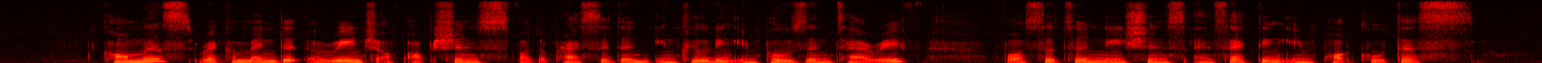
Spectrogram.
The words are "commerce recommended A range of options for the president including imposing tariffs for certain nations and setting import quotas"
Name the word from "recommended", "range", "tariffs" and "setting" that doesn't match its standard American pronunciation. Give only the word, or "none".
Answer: tariffs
